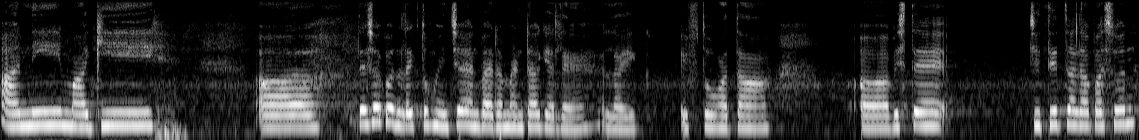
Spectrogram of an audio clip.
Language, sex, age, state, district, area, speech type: Goan Konkani, female, 18-30, Goa, Quepem, rural, spontaneous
